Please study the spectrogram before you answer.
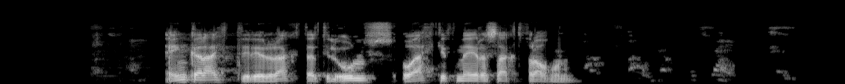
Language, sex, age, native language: Icelandic, male, 30-39, Icelandic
